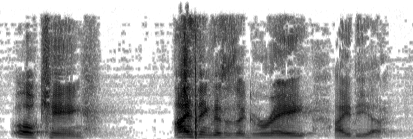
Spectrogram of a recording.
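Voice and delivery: dry, mocking, slow sarcastic drawl. Retelling a story, the speaker quotes a man answering the king: retold sarcastic remark. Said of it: "sarcastically says".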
